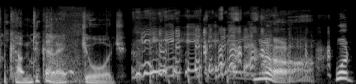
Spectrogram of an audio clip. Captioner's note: giggling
